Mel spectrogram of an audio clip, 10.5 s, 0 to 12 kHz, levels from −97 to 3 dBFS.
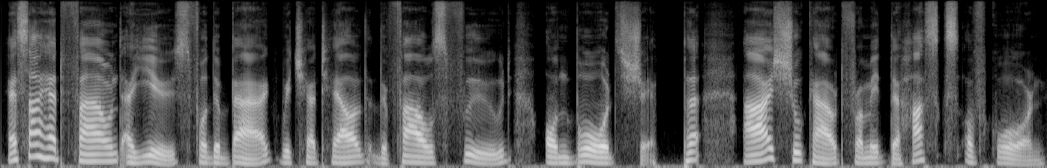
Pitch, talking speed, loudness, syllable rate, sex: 120 Hz, 155 wpm, -20 LUFS, 3.1 syllables/s, male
